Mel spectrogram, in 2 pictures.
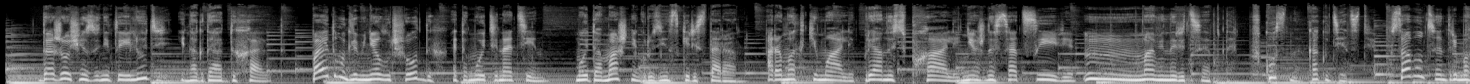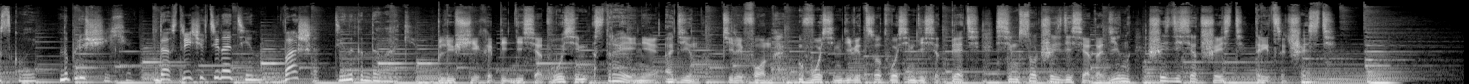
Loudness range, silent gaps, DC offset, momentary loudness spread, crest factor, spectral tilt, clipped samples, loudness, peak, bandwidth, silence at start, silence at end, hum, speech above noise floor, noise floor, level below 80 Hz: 2 LU; none; under 0.1%; 5 LU; 12 dB; -4 dB/octave; under 0.1%; -12 LUFS; 0 dBFS; 19.5 kHz; 0.05 s; 0.6 s; none; 32 dB; -44 dBFS; -20 dBFS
